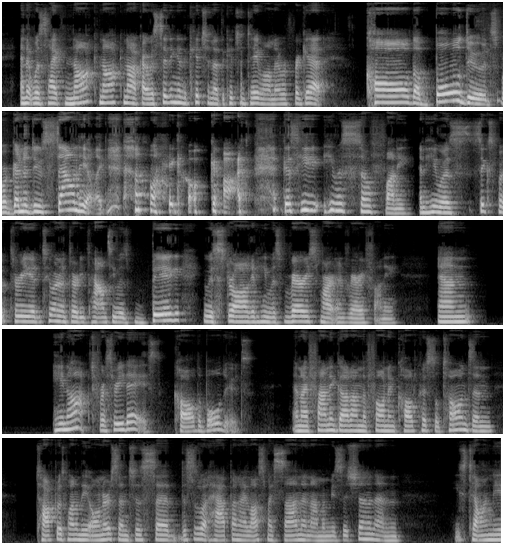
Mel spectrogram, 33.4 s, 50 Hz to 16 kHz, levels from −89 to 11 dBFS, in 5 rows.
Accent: American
